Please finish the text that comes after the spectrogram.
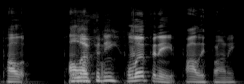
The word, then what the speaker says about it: Polyphony: Like, it's just like, man, polyphony, how do you say it? Polyphony.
